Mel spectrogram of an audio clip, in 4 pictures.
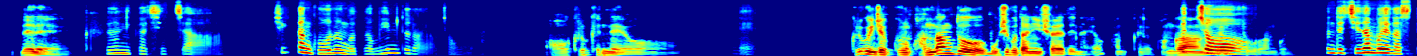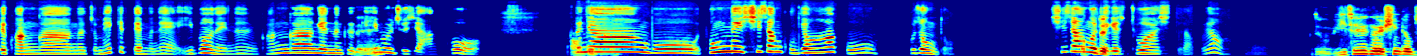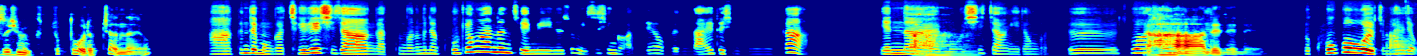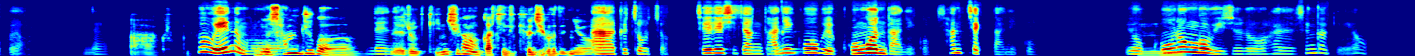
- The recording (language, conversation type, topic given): Korean, advice, 여행 준비를 할 때 스트레스를 줄이려면 어떤 방법이 좋을까요?
- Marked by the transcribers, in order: other background noise; tapping; laughing while speaking: "느껴지거든요"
